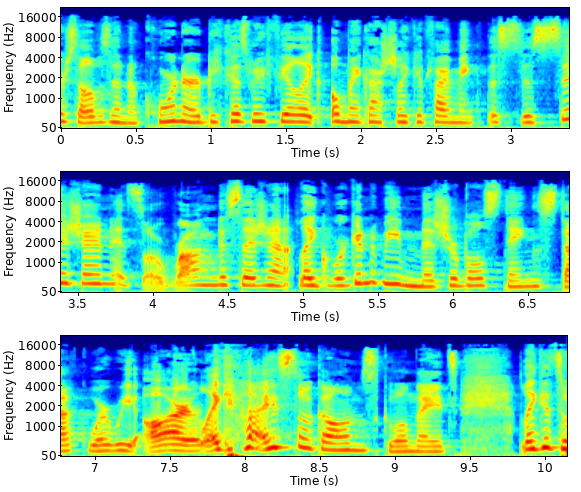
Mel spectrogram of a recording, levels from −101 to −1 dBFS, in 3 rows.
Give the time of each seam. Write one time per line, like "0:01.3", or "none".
0:04.9
0:07.7

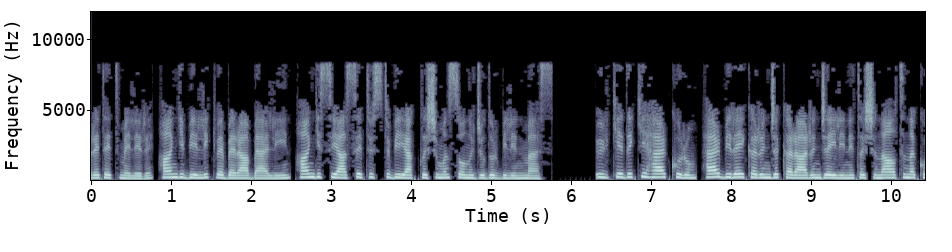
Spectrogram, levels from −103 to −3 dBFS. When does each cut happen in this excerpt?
0:06.2

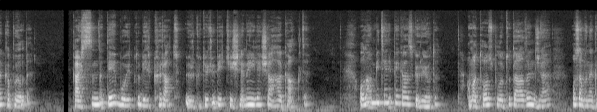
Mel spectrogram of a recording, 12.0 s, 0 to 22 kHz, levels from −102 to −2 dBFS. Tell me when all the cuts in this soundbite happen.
0:01.4

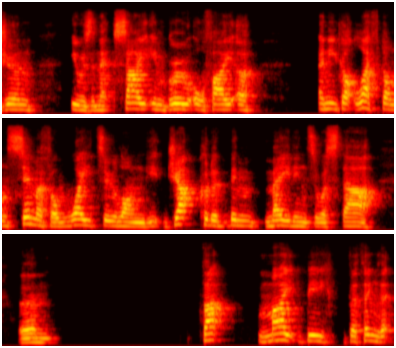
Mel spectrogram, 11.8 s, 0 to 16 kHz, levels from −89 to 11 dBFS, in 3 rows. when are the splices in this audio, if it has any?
0:03.4

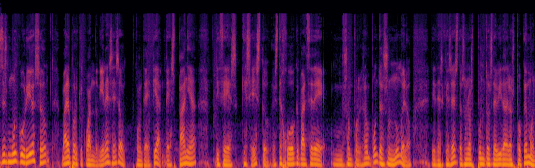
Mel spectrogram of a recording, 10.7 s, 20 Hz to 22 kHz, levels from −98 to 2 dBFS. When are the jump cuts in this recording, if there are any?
none

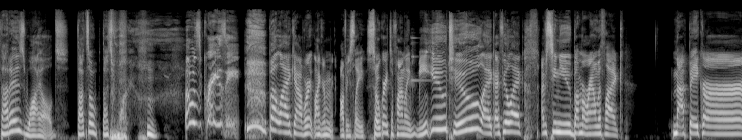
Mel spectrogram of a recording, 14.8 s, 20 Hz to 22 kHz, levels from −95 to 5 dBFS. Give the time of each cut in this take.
none

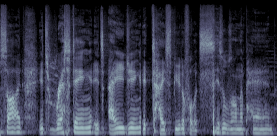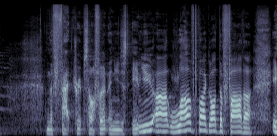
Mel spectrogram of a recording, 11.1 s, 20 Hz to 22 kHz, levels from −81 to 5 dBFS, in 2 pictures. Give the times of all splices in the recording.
0:02.8
0:08.3

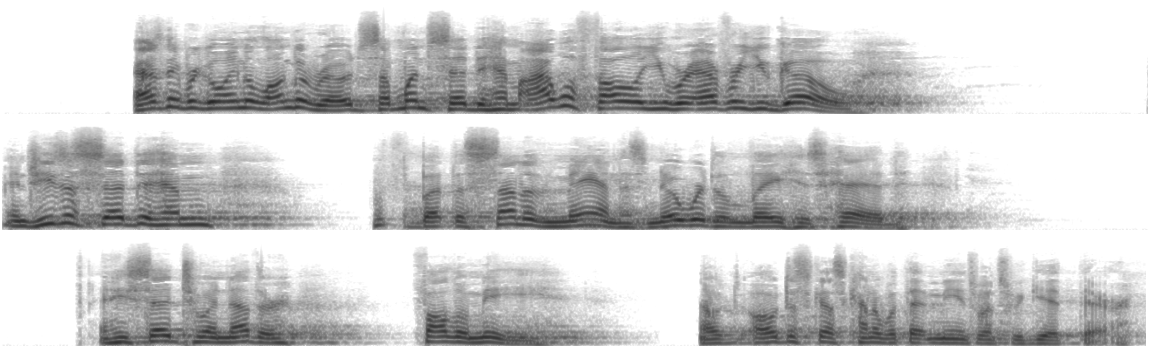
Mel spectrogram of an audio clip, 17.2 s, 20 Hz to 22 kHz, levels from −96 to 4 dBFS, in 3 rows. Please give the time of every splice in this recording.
0:07.7
0:14.7

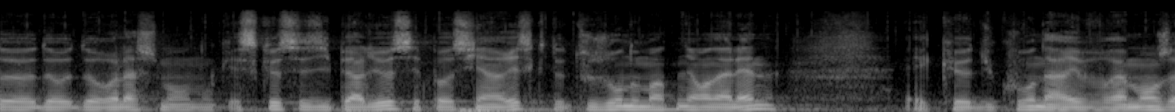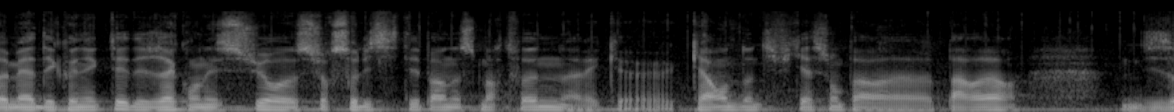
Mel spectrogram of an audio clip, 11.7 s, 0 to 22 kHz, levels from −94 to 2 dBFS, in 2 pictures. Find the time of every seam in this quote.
none

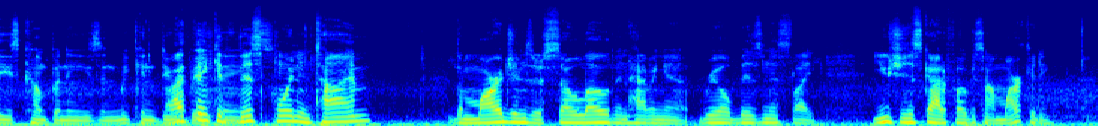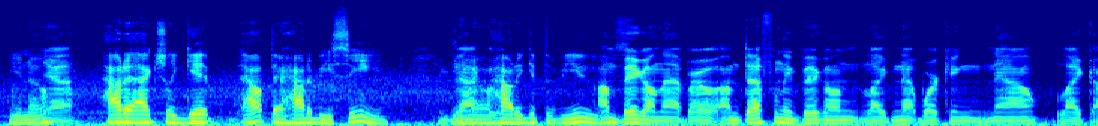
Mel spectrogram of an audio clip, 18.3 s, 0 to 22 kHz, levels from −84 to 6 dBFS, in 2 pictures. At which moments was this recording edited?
0:03.7

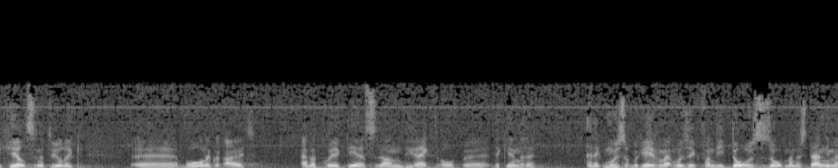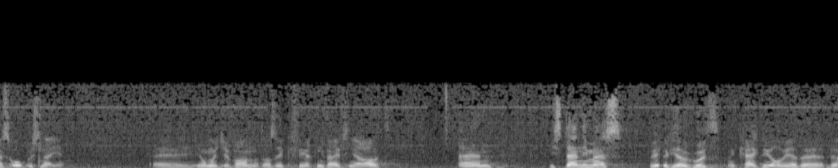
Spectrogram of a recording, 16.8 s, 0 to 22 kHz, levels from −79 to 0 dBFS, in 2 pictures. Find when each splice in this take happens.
0:05.8

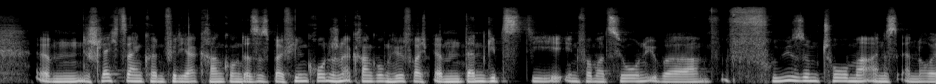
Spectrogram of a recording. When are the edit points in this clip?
0:02.4
0:04.3

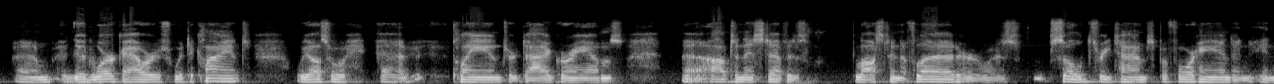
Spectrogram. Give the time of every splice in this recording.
0:04.5

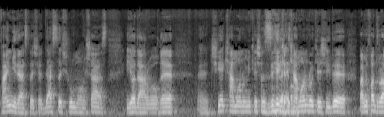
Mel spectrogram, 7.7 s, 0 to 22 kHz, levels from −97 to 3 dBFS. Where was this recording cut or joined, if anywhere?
0:05.8

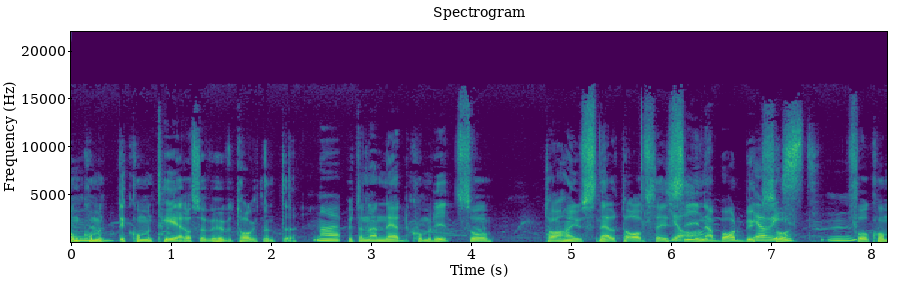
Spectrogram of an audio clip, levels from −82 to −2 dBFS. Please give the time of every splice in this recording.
0:02.6

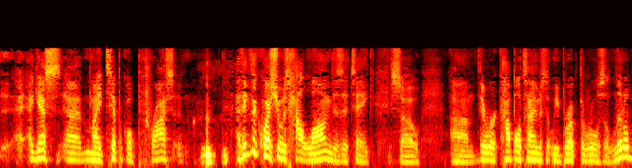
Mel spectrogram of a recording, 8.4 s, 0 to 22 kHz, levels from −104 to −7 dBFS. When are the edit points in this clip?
0:05.2

